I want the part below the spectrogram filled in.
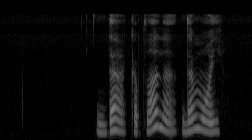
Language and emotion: Russian, positive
